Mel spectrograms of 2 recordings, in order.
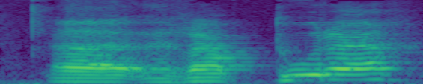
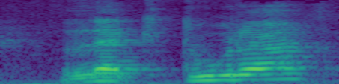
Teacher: So in these cases, you have two voiceless stops in a row.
